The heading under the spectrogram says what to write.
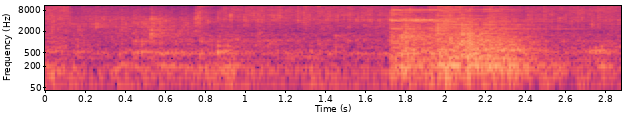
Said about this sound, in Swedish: Nu sköljer jag de här kladdiga redskapen.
